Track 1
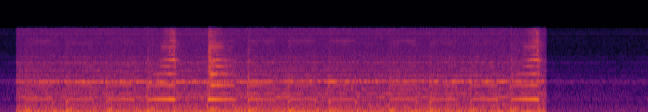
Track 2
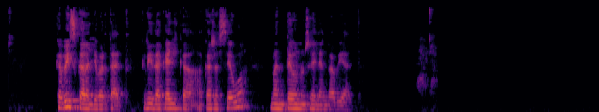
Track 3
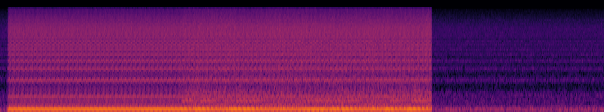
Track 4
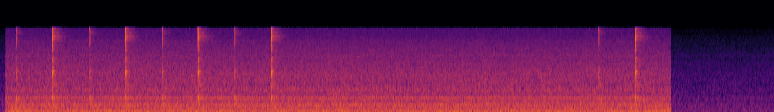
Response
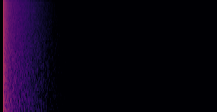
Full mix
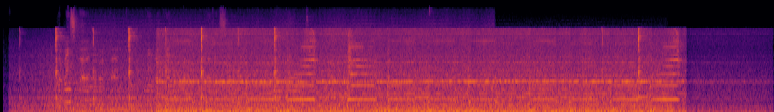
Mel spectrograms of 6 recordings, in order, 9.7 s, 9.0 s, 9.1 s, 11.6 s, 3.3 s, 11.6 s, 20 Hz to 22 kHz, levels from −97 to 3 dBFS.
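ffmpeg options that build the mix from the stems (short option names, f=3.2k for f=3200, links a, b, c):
-filter_complex "[0:a]highshelf=f=5.4k:g=5.5,acompressor=threshold=-36dB:ratio=10,aeval=exprs='val(0)+0.00126*(sin(2*PI*50*n/s)+sin(2*PI*2*50*n/s)/2+sin(2*PI*3*50*n/s)/3+sin(2*PI*4*50*n/s)/4+sin(2*PI*5*50*n/s)/5)':c=same,adelay=2100,volume=-1dB[a];[1:a]aeval=exprs='val(0)*sin(2*PI*620*n/s)':c=same,volume=-6dB[b];[2:a]acompressor=threshold=-34dB:ratio=6,asplit=2[c][d];[d]adelay=2.4,afreqshift=0.97[e];[c][e]amix=inputs=2:normalize=1,adelay=950,volume=-14.5dB[f];[3:a]acompressor=mode=upward:threshold=-46dB:ratio=2.5,adelay=50,volume=-11.5dB[g];[a][b][f][g]amix=inputs=4:normalize=0,dynaudnorm=f=280:g=5:m=9dB"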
